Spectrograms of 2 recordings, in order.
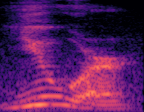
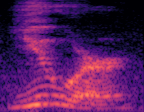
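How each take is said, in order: No difference in how they are said.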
